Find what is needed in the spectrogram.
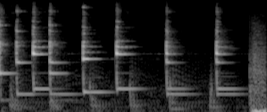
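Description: Mobile phone ringtone playing a quick melody of bright, chiming notes that each ring briefly. Near the end a loud, deep booming hit comes in.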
